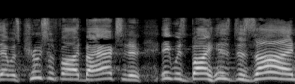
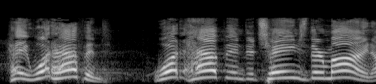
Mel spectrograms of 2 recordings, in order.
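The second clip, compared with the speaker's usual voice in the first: loud, slow, raised questioning; forceful preaching; 5 semitones higher, 7 dB louder, slower than usual. Real, not acted. Preacher challenging the congregation, forceful and loud. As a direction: hammer the question out slowly.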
